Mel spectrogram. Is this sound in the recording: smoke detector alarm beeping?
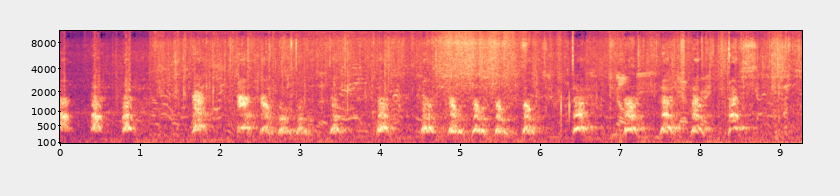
no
